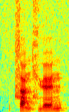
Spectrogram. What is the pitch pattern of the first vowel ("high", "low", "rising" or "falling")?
low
